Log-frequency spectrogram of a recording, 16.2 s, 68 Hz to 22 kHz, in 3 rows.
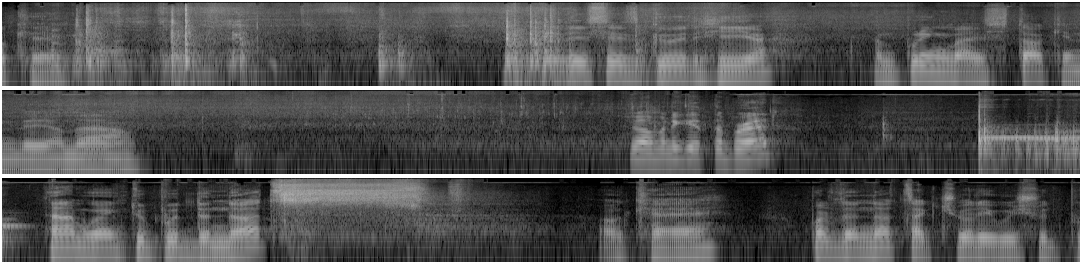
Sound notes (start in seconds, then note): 10.3 measuring cup clanging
